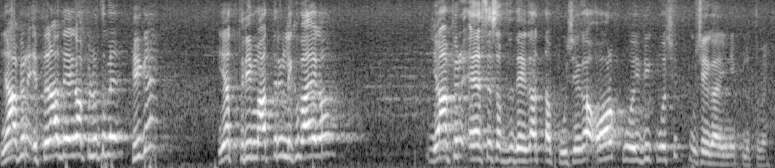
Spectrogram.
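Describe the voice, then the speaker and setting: A man's voice: extremely high pitch, fairly quick, a little hiss or hum, rough recording. A man teaching a classroom grammar lesson, quizzing students with short questions and stretching vowels out to demonstrate.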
